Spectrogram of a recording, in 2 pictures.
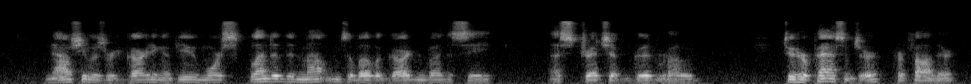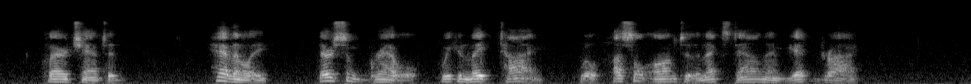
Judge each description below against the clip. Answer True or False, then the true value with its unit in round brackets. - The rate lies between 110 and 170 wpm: True (140 wpm)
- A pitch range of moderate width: True (3.5 semitones)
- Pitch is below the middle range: True (115 Hz)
